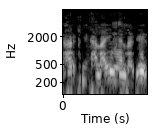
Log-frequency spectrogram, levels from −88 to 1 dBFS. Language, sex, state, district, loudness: Hindi, male, Uttar Pradesh, Etah, -28 LUFS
